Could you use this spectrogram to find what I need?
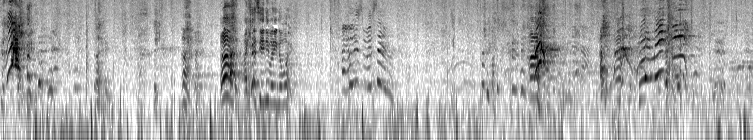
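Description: Children shout and squeal excitedly nearby, outdoors.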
